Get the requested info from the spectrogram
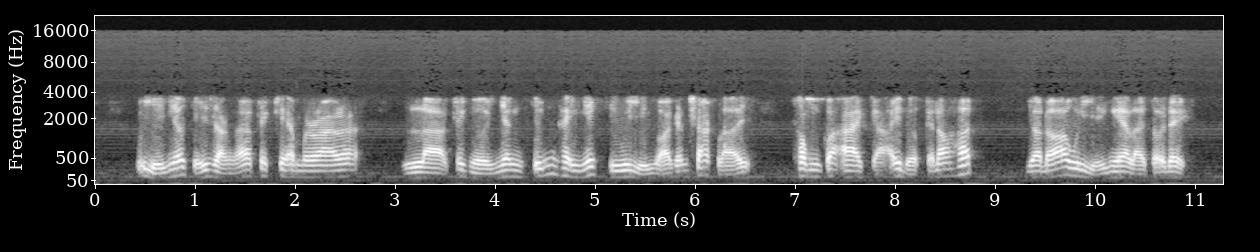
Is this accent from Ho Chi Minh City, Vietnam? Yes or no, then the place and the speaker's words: yes; Ho Chi Minh City, Vietnam; hồi nhỏ chú ở Tôn Đảng ở Sài Gòn, thì chú cũng là du đảng.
